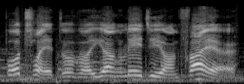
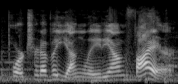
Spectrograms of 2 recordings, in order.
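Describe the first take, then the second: First: It is said in a French accent. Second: It is said in a plain accent.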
